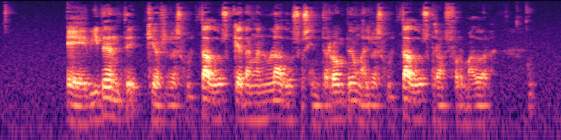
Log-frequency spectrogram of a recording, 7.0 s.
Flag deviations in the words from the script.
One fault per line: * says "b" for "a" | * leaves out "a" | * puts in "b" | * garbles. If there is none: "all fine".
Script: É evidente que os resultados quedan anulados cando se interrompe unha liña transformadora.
* leaves out "cando"
* says "resultados" for "liña"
